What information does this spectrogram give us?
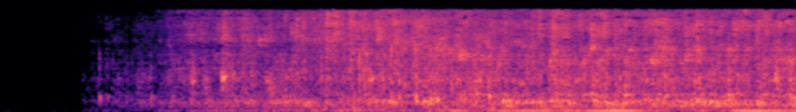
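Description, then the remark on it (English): A tap at a tap water kiosk in Nairobi, Kenya turns on and water gushes steadily into a container, a loud, continuous rushing pour with a low resonant hum as the vessel fills, with no talking. “runs a tap water kiosk.”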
